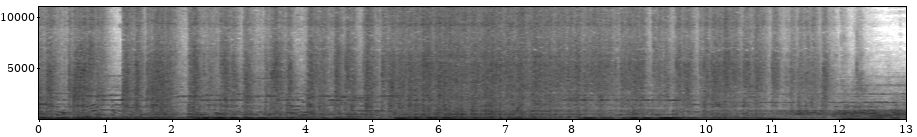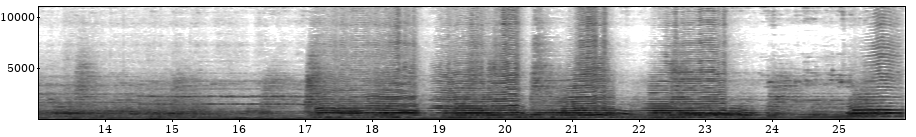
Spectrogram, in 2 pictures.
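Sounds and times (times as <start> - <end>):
firecrackers crackling: 0.0 - 12.8
music playing: 0.0 - 26.0.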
